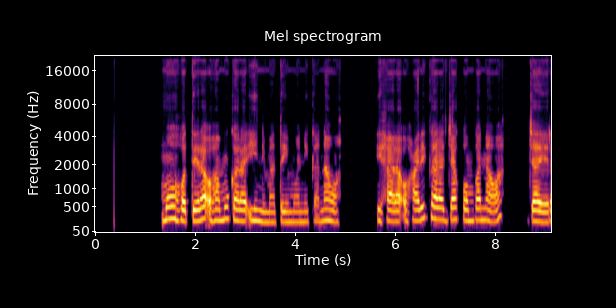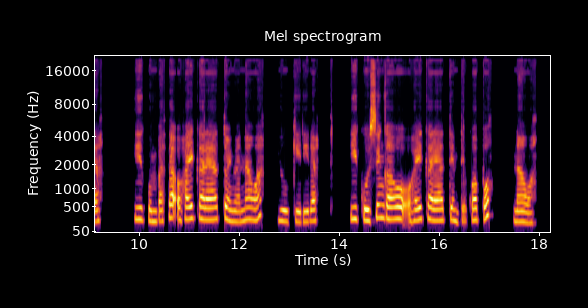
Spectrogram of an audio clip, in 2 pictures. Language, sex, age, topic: Oshiwambo, female, 18-24, finance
